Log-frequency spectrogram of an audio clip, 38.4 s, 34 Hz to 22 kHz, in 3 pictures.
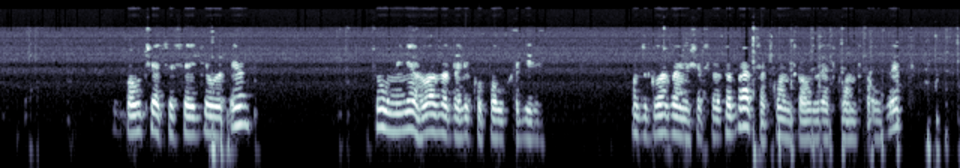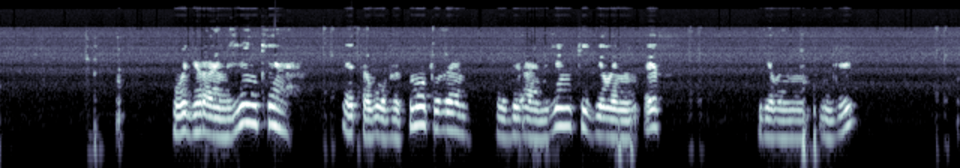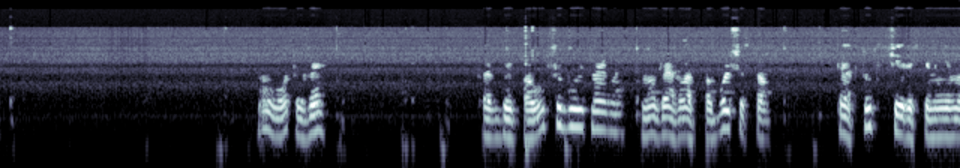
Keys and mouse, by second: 0.5 click, 2.9 r, 5.0-8.9 middle drag, 10.5 ctrl+z, 11.2 ctrl+z, 11.8 ctrl+z, 13.9 KP_3, 15.7 click, 17.3 click, 18.8 click, 21.2 s, 22.0 click, 23.7 g, 25.8-27.4 middle drag, 28.7-30.0 middle drag, 31.7 middle click, 32.7 click, 33.3 middle click, 35.2-36.2 middle drag, 36.6-38.4 middle drag.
